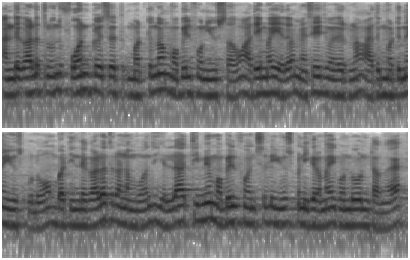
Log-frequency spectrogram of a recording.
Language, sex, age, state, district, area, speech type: Tamil, male, 18-30, Tamil Nadu, Salem, urban, spontaneous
